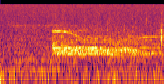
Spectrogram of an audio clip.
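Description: Opening of a played-back TV broadcast, faint: a buzzing electronic tone comes in about two-thirds of a second in, with a high whistle sliding down in pitch over it.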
